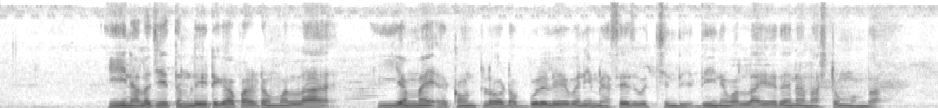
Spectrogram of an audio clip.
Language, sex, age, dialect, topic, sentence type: Telugu, male, 18-24, Utterandhra, banking, question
